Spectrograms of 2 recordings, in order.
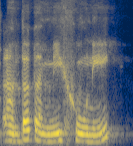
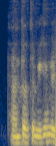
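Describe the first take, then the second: First: The consonants are glottalized and aspirated. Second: The consonants are plain, without glottalization or aspiration. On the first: This is the Cusco-Collao dialect form. "lo denomina como una expresión laringalizada" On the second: This is the Chanca dialect form. "es la forma del quechua chanca"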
